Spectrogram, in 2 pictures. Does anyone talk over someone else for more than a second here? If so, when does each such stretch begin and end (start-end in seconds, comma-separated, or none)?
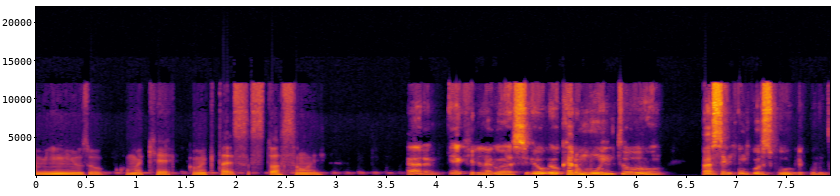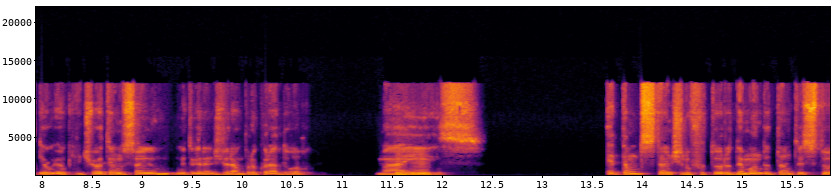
none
